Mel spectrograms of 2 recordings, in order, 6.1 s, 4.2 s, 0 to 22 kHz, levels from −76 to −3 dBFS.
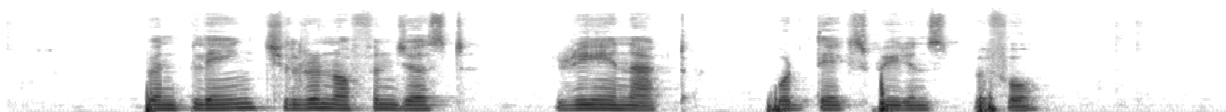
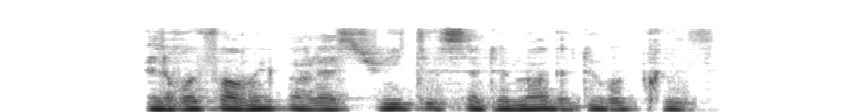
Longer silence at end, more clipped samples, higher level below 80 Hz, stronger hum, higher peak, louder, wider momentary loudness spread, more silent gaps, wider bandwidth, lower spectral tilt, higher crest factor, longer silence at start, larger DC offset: first, 0.95 s vs 0.7 s; neither; first, -38 dBFS vs -54 dBFS; neither; first, -2 dBFS vs -6 dBFS; about the same, -21 LUFS vs -22 LUFS; about the same, 10 LU vs 10 LU; neither; first, 14 kHz vs 7.8 kHz; about the same, -6 dB/octave vs -6 dB/octave; about the same, 20 dB vs 16 dB; about the same, 0.7 s vs 0.75 s; neither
